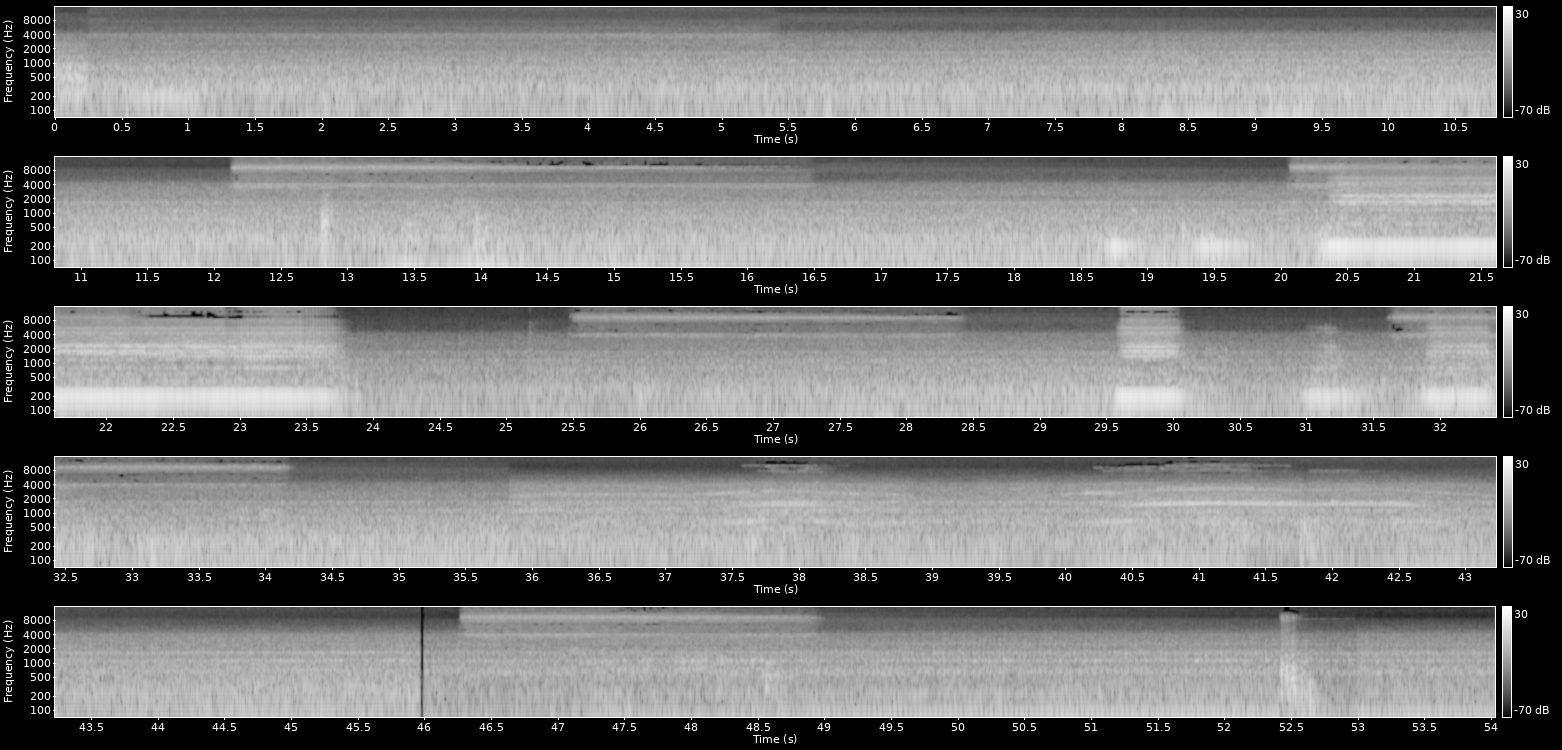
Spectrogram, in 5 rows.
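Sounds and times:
vehicle engine on rocky trail: 0.0 - 54.0
low buzzing tone: 18.5 - 23.9, 29.5 - 35.8.

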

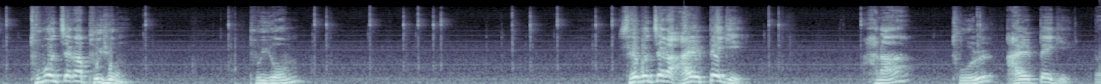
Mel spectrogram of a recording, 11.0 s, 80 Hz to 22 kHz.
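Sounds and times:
computer keyboard typing: 0.0 - 0.2, 2.2 - 2.5, 3.1 - 6.2, 7.6 - 8.0.

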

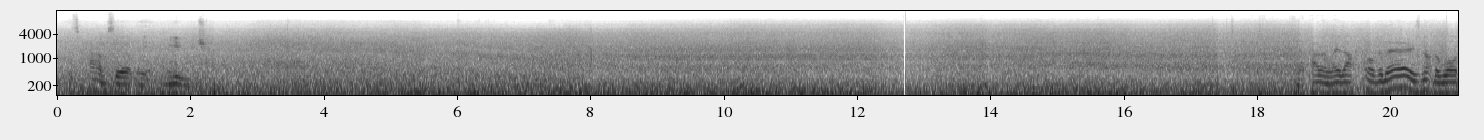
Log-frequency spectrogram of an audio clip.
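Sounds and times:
water gushing from dam: 0.0 - 21.0
wind buffeting microphone: 0.0 - 21.0.

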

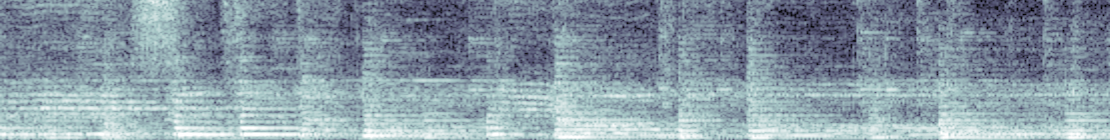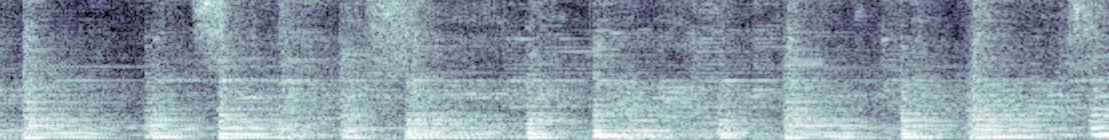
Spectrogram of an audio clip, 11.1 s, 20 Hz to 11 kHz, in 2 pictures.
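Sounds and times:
keyboard chords: 0.0 - 11.0
small choir singing: 0.0 - 11.0.

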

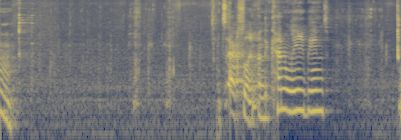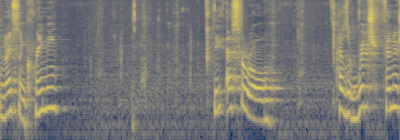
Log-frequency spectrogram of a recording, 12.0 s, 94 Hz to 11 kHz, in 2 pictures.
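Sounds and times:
person chewing food: 0.3 - 3.4, 5.0 - 6.1, 7.1 - 9.3, 9.9 - 11.1.

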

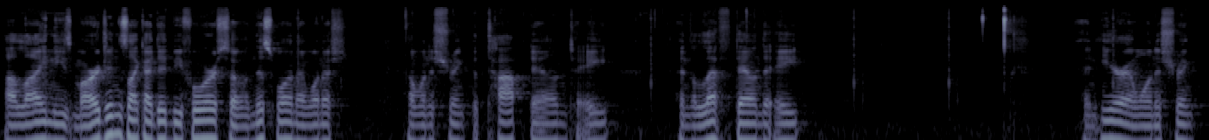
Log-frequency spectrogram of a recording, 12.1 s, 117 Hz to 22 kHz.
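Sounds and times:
faint computer mouse clicks: 6.4 - 6.8, 8.5 - 10.2.

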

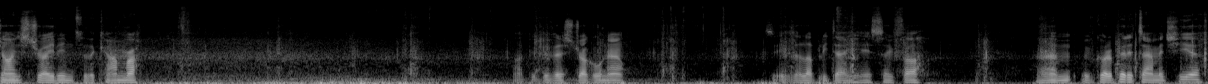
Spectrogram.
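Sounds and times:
footsteps on dry earth: 0.0 - 12.0
wind on microphone: 1.4 - 8.4.

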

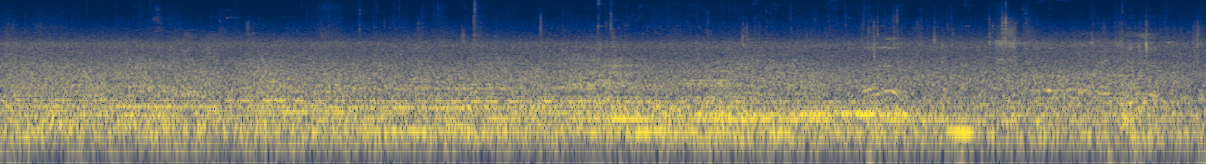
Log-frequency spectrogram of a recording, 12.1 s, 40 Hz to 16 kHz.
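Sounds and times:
street traffic: 0.0 - 12.0
vehicle engines humming: 0.0 - 12.0.

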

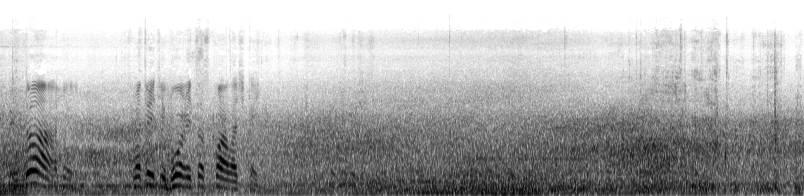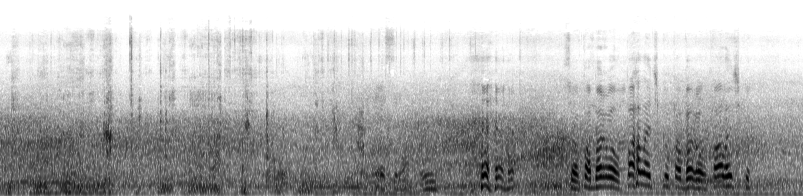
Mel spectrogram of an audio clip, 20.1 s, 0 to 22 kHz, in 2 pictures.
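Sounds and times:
steady outdoor rumble: 0.0 - 20.0
dog chewing wooden stick: 7.0 - 16.0
stick clicks and scrapes: 7.7 - 15.7.

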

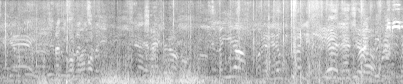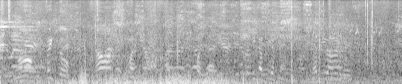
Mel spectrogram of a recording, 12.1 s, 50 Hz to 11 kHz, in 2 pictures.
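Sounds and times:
wind noise on microphone: 0.0 - 10.7
people calling and shouting: 0.0 - 12.0.

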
